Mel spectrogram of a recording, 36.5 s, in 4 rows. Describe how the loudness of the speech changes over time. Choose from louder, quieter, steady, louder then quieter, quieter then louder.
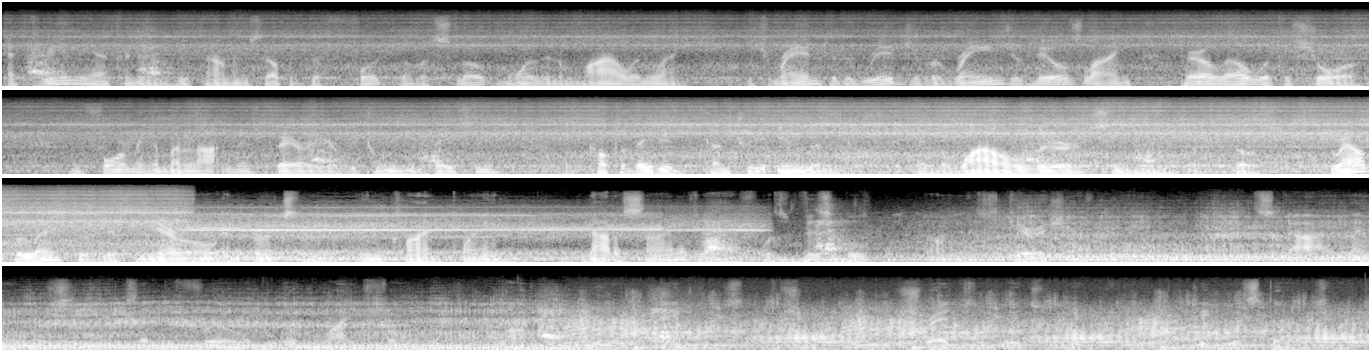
louder then quieter.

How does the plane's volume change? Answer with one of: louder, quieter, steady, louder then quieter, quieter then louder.
louder.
